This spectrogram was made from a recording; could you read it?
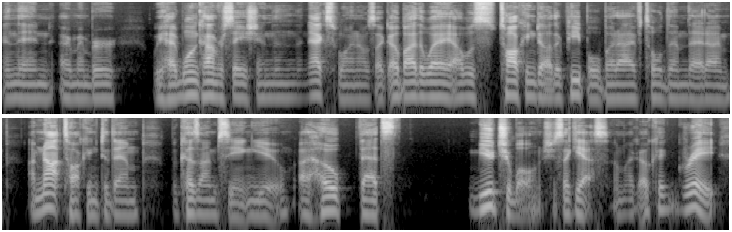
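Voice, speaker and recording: A young podcast host rambles through profane stories in casual conversation, acting out what other people said. His voice is fairly low with fairly even intonation and a moderate pace, recorded at studio quality with no echo.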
